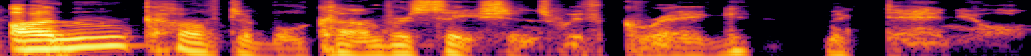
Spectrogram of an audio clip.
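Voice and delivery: slow, low, soft announcer intro; show announcer voice. Pretend. Cohost announcing the show title, in a slow announcer voice. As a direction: introduce the segment like a TV host, slowly. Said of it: "let me just go like this".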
